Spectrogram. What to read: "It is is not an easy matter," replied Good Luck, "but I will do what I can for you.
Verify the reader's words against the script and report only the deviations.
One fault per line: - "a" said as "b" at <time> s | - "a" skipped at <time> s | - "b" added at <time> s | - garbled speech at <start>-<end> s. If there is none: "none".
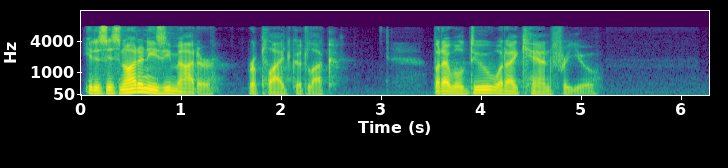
none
